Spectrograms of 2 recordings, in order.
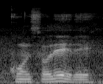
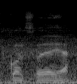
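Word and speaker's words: consolari: They call it consolere, but anyway, the Latin pronunciation is consolare, which means giving counsel, advising someone or guiding.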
